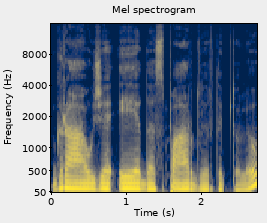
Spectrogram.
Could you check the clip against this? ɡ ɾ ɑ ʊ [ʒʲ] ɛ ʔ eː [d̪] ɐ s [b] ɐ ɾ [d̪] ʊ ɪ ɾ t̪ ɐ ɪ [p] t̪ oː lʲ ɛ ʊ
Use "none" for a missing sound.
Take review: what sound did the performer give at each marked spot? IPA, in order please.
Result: ʒʲ, d̪, p, d̪, p

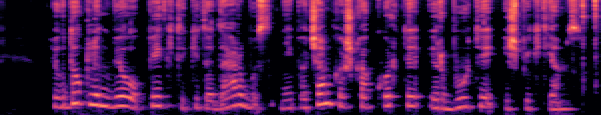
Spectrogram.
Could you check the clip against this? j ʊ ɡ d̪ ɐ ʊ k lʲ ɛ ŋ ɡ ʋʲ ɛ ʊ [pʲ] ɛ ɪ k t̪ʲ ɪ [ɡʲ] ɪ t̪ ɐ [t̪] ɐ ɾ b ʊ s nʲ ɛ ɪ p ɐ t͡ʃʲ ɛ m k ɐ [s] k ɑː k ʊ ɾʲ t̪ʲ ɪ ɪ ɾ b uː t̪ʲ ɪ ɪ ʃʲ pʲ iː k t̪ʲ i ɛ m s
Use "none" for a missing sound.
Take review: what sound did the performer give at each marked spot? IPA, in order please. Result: pʲ, kʲ, d̪, ʃ

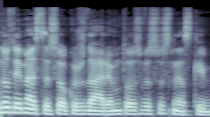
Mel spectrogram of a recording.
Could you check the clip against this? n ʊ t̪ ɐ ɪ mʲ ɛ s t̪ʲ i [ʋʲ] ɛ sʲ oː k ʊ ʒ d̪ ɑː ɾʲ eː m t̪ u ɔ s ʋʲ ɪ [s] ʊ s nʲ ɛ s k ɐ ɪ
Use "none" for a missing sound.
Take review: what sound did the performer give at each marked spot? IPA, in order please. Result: none, s

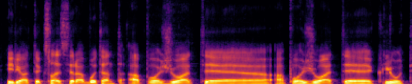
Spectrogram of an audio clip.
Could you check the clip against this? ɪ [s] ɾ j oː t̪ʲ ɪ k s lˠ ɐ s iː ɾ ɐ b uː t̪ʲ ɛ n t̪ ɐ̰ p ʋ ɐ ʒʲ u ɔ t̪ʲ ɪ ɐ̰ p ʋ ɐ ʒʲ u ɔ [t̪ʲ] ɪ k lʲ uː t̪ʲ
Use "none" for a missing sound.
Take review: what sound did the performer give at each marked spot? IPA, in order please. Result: none, t̪ʲ

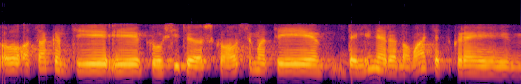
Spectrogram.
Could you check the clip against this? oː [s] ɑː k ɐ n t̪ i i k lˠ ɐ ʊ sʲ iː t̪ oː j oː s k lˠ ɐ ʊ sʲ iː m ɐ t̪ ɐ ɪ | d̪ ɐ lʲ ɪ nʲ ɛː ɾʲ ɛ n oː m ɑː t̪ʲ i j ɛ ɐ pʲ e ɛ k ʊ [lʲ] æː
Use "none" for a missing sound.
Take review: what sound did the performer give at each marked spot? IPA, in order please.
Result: s, ɾʲ

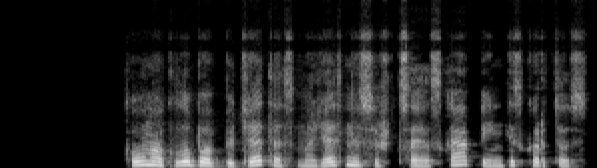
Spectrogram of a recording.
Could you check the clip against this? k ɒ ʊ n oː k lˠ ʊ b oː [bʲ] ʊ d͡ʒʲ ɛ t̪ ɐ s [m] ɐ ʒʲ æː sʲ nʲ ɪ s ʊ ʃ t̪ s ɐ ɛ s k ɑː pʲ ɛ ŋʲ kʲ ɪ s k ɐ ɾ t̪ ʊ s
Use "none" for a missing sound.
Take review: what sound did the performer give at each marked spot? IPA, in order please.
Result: bʲ, m

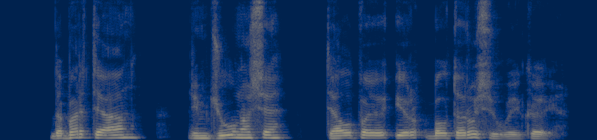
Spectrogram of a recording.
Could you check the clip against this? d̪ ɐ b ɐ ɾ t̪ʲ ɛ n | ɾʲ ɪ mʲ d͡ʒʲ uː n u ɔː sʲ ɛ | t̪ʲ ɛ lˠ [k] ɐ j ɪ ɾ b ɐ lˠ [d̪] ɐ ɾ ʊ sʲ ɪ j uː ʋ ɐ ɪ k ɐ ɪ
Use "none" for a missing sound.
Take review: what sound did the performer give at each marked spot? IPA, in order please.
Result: p, t̪

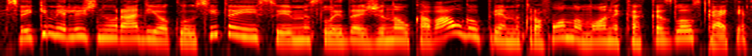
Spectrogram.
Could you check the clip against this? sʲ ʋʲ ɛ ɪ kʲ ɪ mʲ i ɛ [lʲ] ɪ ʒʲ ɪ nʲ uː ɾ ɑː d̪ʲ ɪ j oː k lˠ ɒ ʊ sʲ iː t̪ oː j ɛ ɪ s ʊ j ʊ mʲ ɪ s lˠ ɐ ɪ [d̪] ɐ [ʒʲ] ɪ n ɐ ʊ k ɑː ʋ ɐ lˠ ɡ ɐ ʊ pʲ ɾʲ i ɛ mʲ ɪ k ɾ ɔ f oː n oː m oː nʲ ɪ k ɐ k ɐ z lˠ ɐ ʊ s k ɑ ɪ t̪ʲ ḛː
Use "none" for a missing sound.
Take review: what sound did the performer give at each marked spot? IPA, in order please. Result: lʲ, d̪, ʒʲ

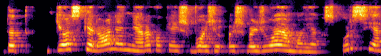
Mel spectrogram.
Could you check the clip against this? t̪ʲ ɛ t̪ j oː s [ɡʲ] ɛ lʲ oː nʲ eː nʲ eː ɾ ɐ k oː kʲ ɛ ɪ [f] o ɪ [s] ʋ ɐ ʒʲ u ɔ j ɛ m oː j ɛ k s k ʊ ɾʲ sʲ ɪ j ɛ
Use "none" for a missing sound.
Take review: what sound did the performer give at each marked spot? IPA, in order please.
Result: kʲ, ʃ, ʃ

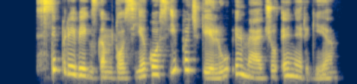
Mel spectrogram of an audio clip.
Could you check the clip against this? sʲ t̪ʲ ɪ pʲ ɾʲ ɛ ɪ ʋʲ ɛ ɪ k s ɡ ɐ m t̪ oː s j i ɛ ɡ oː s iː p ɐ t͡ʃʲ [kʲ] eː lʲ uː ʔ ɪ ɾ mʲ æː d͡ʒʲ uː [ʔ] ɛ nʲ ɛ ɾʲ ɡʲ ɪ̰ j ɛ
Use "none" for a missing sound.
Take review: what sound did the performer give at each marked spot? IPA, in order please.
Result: ɡʲ, ʔ

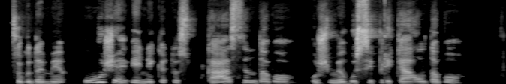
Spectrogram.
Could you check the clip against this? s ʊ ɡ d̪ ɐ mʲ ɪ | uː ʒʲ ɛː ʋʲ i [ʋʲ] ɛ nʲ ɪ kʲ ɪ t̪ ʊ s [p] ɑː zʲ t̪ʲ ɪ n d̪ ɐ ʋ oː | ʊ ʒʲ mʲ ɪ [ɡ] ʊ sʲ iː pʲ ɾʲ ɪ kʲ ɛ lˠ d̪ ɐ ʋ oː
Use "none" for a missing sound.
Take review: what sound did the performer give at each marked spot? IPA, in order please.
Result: none, k, ɡ

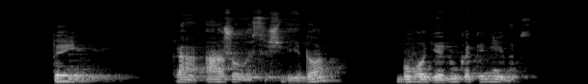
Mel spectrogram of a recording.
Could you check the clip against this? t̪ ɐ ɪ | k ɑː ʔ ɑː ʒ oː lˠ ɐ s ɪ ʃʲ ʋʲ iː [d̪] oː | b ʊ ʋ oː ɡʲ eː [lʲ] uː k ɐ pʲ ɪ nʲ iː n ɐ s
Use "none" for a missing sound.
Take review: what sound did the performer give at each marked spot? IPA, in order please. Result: d̪, lʲ

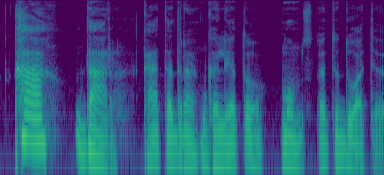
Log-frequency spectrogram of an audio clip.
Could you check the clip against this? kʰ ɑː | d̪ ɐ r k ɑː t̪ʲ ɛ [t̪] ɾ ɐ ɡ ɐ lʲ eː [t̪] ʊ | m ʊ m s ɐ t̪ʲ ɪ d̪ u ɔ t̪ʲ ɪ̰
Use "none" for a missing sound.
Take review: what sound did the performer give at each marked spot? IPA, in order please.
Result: d̪, t̪

